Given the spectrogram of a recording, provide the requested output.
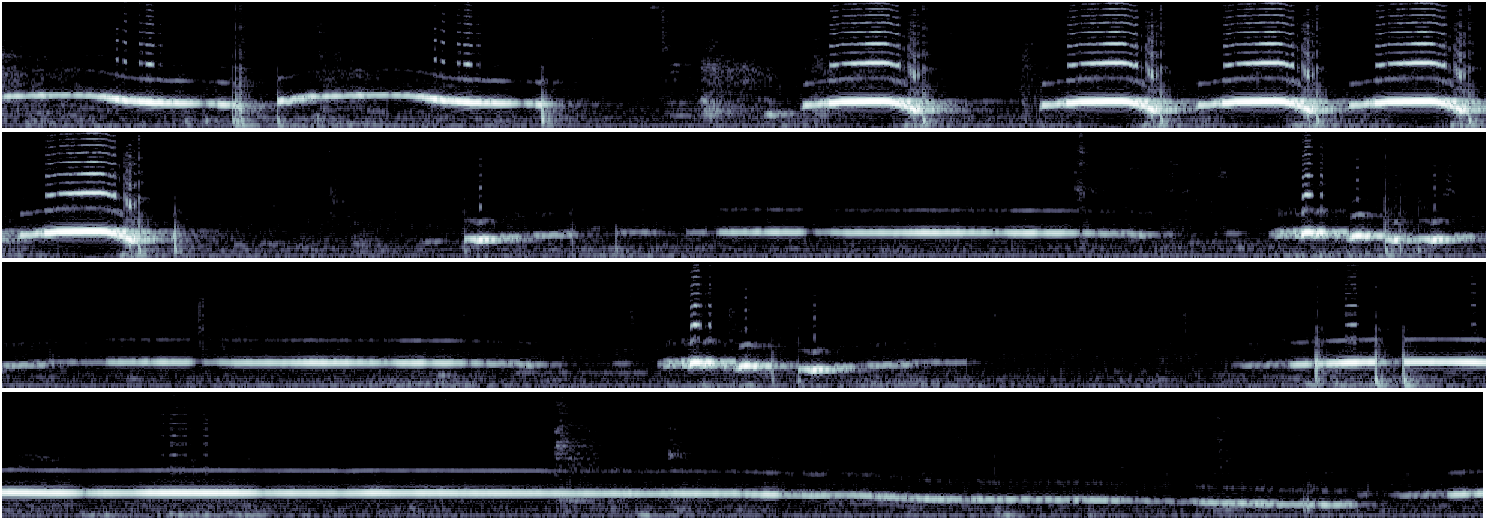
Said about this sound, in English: As you can hear here, there's more going on back and forth between individuals cutting off in strange places in the howl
